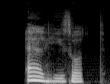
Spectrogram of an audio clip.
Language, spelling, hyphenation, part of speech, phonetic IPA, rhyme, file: Hungarian, elhízott, el‧hí‧zott, verb / adjective, [ˈɛlɦiːzotː], -otː, Hu-elhízott.ogg
- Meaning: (verb) 1. third-person singular indicative past indefinite of elhízik 2. past participle of elhízik; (adjective) obese (extremely overweight)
